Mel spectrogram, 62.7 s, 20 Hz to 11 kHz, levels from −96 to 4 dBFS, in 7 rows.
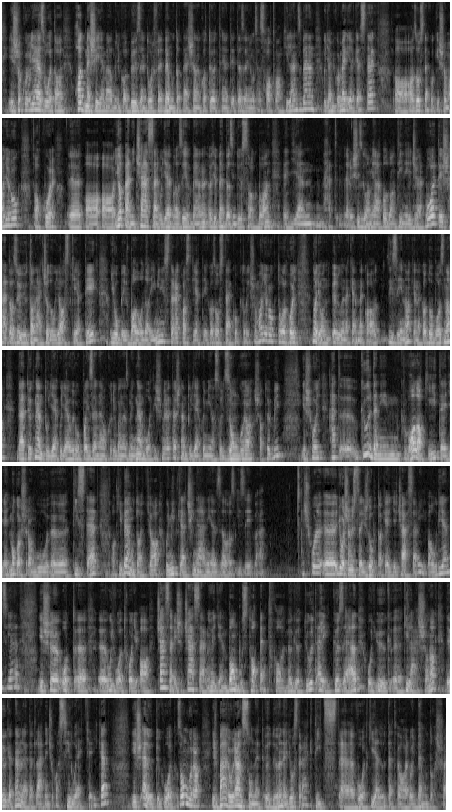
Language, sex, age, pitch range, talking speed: Hungarian, male, 50-69, 115-150 Hz, 160 wpm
